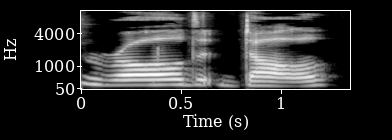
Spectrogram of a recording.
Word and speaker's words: Roald: It's Roald Dahl. – Oh, that's right. No, it's Ronald, isn't it? – No, it's Roald. – How do you spell that? – R-O-A-L-D.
